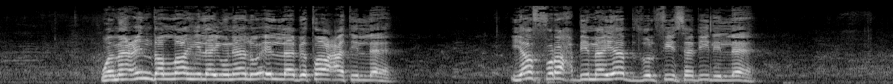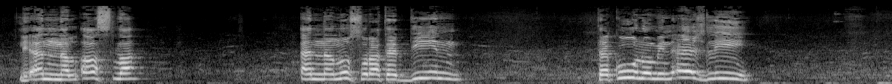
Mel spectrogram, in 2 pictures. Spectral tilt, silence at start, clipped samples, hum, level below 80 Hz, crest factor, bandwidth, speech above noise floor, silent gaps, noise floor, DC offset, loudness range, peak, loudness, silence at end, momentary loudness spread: -3 dB/octave; 0.75 s; under 0.1%; none; -48 dBFS; 14 dB; 16.5 kHz; 33 dB; none; -45 dBFS; under 0.1%; 3 LU; 0 dBFS; -12 LUFS; 0 s; 7 LU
